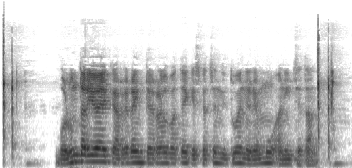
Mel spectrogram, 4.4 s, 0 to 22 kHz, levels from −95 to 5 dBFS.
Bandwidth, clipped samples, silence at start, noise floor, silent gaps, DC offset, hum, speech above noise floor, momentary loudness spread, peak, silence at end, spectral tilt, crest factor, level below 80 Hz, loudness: 14 kHz; under 0.1%; 0.05 s; -48 dBFS; none; under 0.1%; none; 28 dB; 12 LU; 0 dBFS; 0.15 s; -4 dB/octave; 20 dB; -58 dBFS; -19 LUFS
